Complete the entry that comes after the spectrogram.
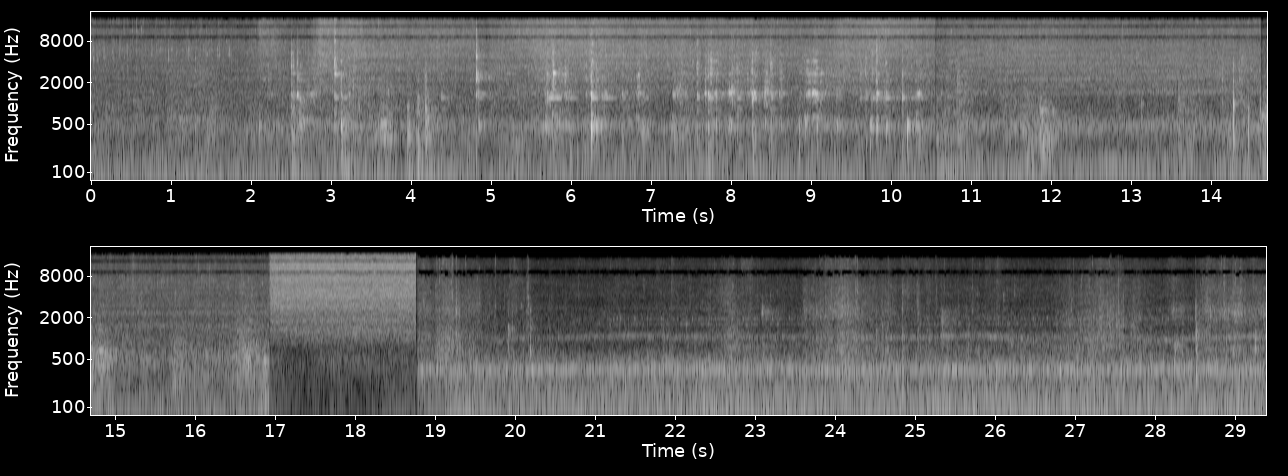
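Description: Spices and tomato frying in oil in an aluminium pressure cooker, sizzling, with a steel spoon stirring and clicking against the pot, and red lentils tipped in. About two-thirds through comes a loud, steady hiss lasting about two seconds, after which the sound drops to a quieter steady background.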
